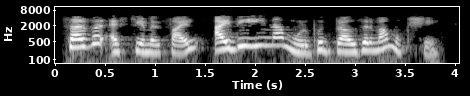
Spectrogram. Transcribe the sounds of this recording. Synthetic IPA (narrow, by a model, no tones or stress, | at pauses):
səɾʋəɾesʈiemelfajlajɖiinamuɽbʱut̪̚bɾawzəɾmamukʃḛ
